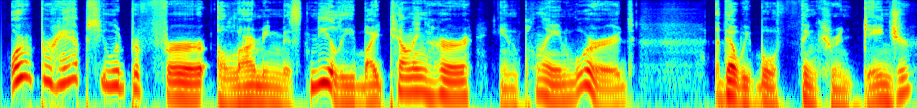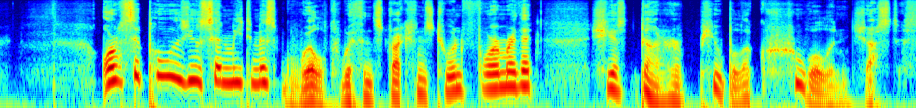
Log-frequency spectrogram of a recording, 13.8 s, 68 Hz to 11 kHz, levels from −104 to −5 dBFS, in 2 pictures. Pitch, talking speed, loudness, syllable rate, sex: 130 Hz, 190 wpm, -23 LUFS, 5.1 syllables/s, male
